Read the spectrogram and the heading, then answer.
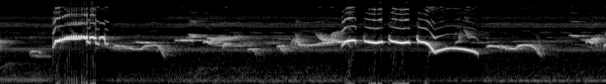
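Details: Black-breasted white-rumped shama singing to stir a rival shama into answering, with rich whistled notes rising and falling, a loud upslurred phrase, fast repeated trills and melodious warbles, plus a faint low hum.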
